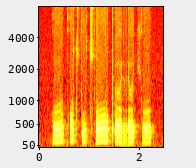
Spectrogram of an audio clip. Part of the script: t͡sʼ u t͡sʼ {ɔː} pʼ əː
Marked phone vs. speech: incorrect: oː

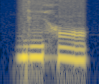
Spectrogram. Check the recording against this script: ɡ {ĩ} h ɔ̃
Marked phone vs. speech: correct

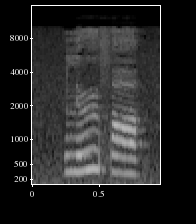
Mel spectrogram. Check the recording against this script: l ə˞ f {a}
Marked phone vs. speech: incorrect: ɑ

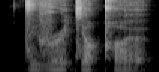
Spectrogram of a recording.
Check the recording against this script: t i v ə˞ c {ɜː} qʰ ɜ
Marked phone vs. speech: incorrect: ɜ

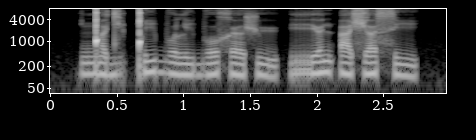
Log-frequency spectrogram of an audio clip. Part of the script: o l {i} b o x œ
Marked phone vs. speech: correct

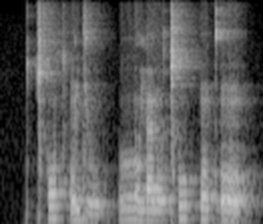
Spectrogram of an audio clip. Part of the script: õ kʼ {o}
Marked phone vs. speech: incorrect: õ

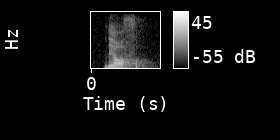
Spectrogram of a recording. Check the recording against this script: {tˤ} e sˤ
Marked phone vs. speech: incorrect: ɾ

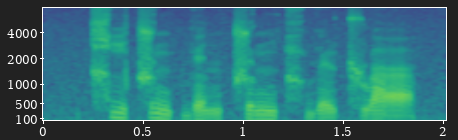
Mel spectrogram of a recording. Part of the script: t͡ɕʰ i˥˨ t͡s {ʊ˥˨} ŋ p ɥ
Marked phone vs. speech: correct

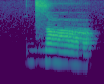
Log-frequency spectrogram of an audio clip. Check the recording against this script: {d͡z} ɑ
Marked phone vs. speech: correct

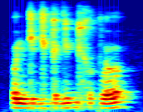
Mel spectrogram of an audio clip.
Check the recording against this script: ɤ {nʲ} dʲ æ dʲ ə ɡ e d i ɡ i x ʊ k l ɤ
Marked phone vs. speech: correct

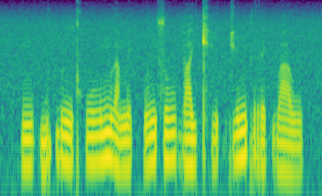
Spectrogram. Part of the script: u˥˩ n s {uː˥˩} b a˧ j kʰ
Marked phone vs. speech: correct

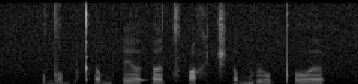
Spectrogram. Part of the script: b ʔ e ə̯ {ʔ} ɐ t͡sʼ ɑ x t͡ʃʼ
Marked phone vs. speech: correct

